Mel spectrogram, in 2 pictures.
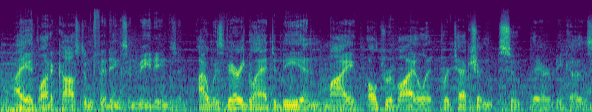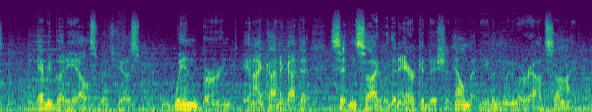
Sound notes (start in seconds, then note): none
